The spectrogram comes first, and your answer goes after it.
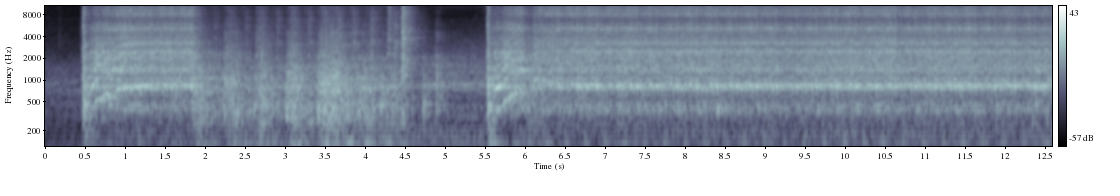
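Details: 1985 John Deere 212 tractor that sat six months with five-month-old gas mixed with diesel. After a dose of starting fluid, the starter churns in two long bursts with a steady whine and rattle but never catches. Spark is later confirmed good; the carb is suspected.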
